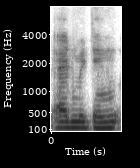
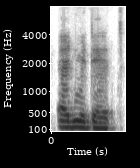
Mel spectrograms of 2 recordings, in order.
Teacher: Admit is accented on the last syllable and the final consonant is preceded by a vowel, so we double the T before adding, for instance, an ing or ed, admitting, or we can say what?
